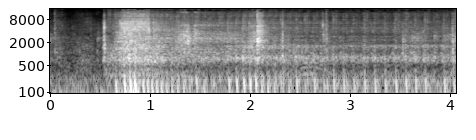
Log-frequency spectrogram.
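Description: A Hero Splendor Plus 2021 and an HF Deluxe 2017 motorcycle strain against each other in a tug-of-war, their single-cylinder engines rising to a loud, rapid, thumping chug that then settles into a steady pulsing rhythm.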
